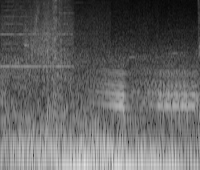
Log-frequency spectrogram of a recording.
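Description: Off-road trophy truck's engine running hard as the truck approaches at speed, a deep rumble with an engine note that falls in pitch partway through.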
